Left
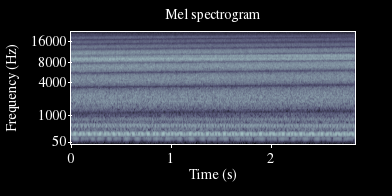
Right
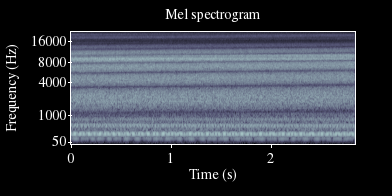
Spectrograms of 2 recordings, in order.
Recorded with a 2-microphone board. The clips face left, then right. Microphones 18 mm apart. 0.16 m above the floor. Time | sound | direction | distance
0.0 | a drone | 10° right (ahead or behind) | ?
